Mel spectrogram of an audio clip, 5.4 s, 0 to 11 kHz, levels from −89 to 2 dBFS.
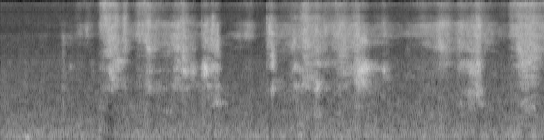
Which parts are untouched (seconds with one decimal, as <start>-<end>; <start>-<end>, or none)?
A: none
